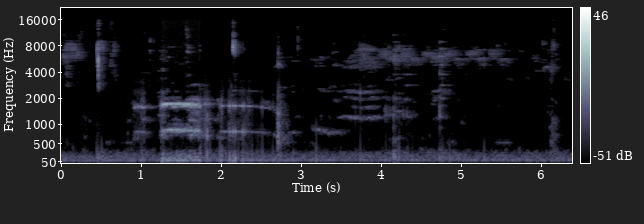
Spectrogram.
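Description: A rooster crowing once, about a second in, a held call lasting around a second and a half; fainter bird calls follow a couple of seconds later.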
